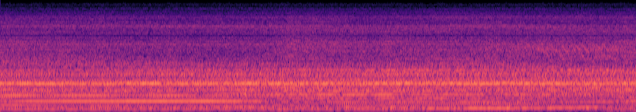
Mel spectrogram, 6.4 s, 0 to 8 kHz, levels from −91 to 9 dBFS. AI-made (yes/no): no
